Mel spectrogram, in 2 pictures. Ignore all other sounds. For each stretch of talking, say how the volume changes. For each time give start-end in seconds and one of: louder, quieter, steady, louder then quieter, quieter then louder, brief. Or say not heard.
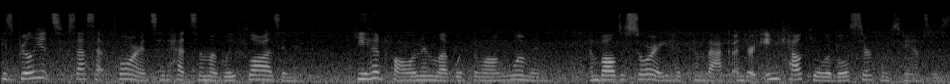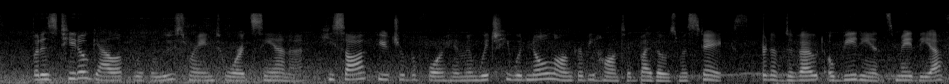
0.0-18.9 steady.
